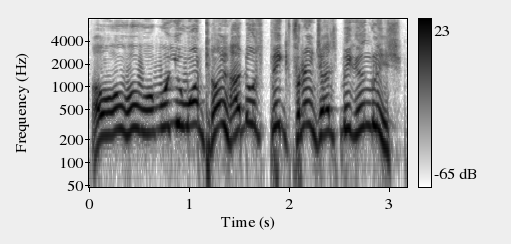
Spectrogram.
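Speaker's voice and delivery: hammed-up arrogant Brit who refuses to try French; rude English tourist. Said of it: "If you just come and go".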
